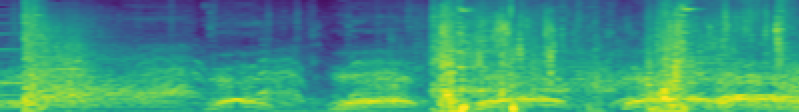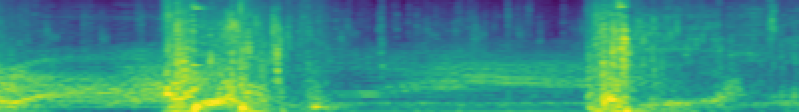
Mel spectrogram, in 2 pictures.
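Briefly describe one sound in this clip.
Monsters groan and snarl in a crowd.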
